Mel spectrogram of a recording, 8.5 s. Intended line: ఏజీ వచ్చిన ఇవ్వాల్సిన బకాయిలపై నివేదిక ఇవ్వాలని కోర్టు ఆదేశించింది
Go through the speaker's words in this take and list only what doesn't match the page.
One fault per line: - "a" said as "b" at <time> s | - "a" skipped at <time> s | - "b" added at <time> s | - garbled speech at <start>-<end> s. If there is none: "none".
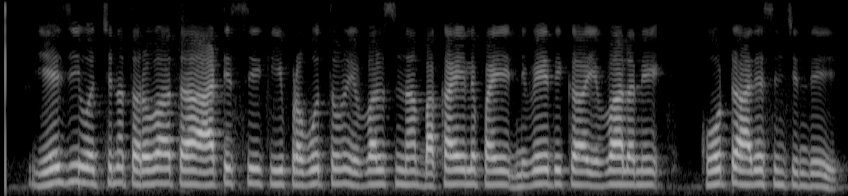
- "తర్వాత ఆర్టీసీకి ప్రభుత్వం" added at 1.3 s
